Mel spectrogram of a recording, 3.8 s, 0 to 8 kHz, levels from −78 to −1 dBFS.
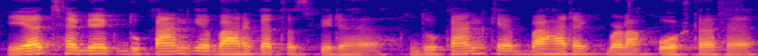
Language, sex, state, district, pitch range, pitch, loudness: Hindi, male, Jharkhand, Garhwa, 125-145 Hz, 135 Hz, -18 LUFS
